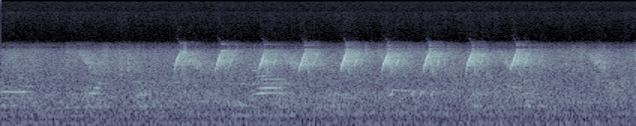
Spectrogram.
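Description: A bird calling: a quick run of about ten short chirps, each falling in pitch, about three a second, starting about a second and a half in.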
